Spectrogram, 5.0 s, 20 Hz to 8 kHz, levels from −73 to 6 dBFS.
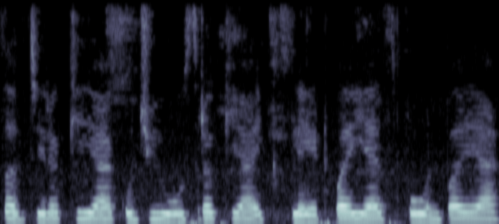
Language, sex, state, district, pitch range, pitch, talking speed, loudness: Punjabi, female, Punjab, Pathankot, 225-235 Hz, 230 Hz, 155 wpm, -15 LUFS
